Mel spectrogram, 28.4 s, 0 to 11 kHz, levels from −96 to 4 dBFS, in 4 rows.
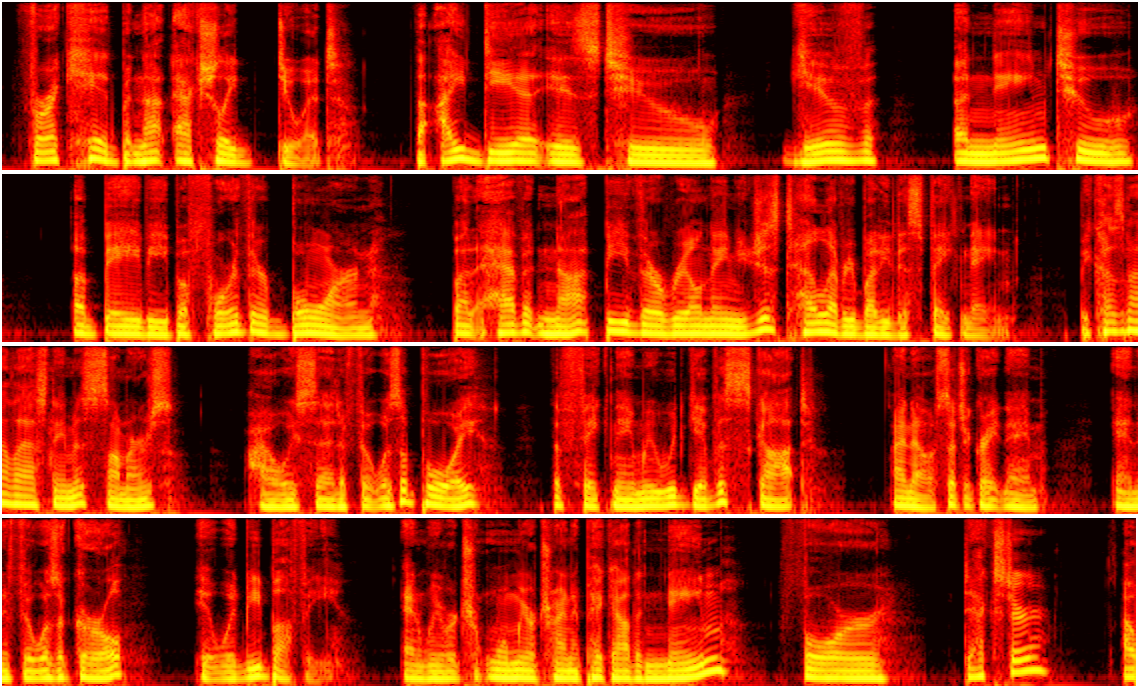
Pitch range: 100-120 Hz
